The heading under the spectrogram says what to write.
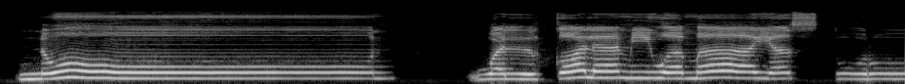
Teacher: Adapun ini huruf nun, nah, ini tidak diidghamkan ke huruf wawu, tetapi dibaca izhar. Menurut Imam Hafs, ya.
